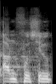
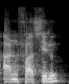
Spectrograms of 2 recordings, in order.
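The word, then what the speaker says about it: أنفس: saja di sini ditulis anfusil kutub su saya baca anfasil kutub karena maknanya kitab ter baik Kalau kitab terbaik bacanya bukan anfus tapi apa anfas ya nanti kamu debat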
